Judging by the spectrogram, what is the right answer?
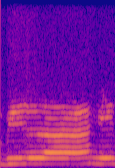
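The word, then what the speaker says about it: بالله: A'udzu billahi minasy syaithanir rajim. Ya, Ibu, untuk pengucapan billah ini ada sedikit juga ditekan Ibu. Billah, a'udzu billah. Tidak billah kurang. Billah. Demikian Ibu.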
